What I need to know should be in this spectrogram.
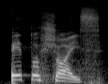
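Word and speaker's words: πτωχός: Lucas ele vai usar um termo grego que que que pronuncia dessa forma petcho que significa indigentes pessoas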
